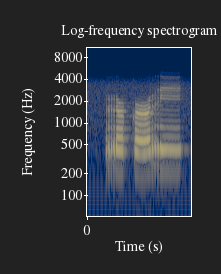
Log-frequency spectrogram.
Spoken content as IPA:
r ə˞ k ə˞ r i

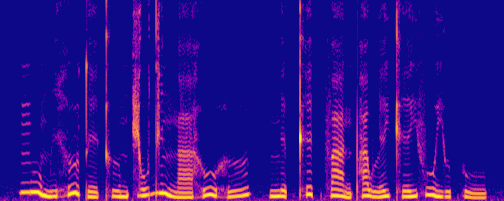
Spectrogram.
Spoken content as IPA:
m uː˥˨ m i˧˩ h ɯː˥˨ t̪ eː˩˧ kʰ ɯː˩ m t͡ɕ o˧˥ w d i˥˨ n ŋ aː˩ h uː˥˨ h ɯː˧˥ | ŋ e˧˩ p̚ kʰ e˥˨ k̚ f aː˧˩ n pʰ a˥˨ w l e˥˨ j kʰ eː˧˥ j f uː˥˨ j ɯː˧˥ p̚ h uː˩

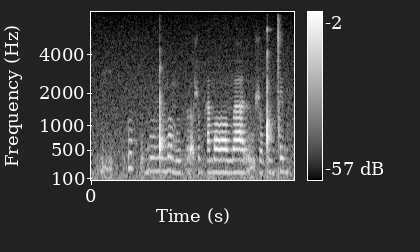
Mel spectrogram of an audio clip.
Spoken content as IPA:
ɓ ḭ | ʔ u kʷʰ ɛ̰ b uː ŋ͡ǃ u m o m uː b r ɔ̰ ʃ o b h a m ɔː ŋʷ aː r ṵ ʃ o ǃ i b ǀ ɪ b

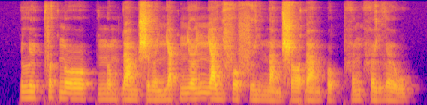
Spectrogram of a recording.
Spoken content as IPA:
l ɨ˦˥ t̚ f ə˦˥ k̚ n o˧ | n o˨˩ m ɗ a˨˩ m ʂ ɨ˨˩ ə̯ ɲ a˦˥ k̚ ɲ əː˧˥ ɲ a˧ j f o˨˩˦ f ɨ˨˩ j n a˨˩˨ n ʂ ɔ˨˩ ɗ a˨˩ m ʔ o˨˩ p̚ h ə˧˥ ŋ h ə˨˩˦ j l ə˨˩ w

